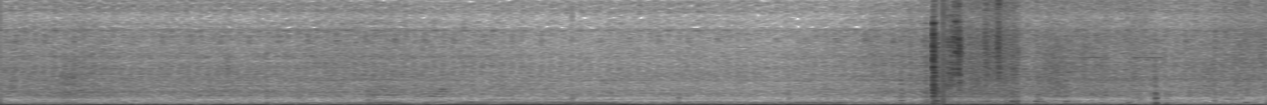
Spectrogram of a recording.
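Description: Steady low rumble of a Honda car pulling forward, heard from inside the cabin, with a short burst of sharp clicks about six seconds in.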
